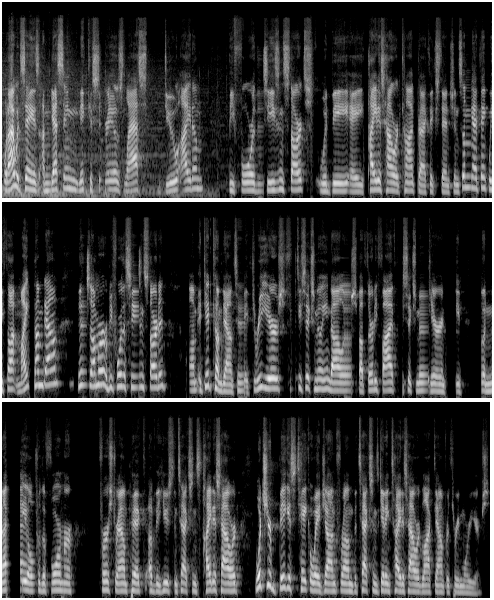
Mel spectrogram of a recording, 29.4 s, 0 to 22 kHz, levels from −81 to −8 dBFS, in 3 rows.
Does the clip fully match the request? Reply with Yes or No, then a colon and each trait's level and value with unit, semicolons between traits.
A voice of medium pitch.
Yes: medium, 165 Hz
